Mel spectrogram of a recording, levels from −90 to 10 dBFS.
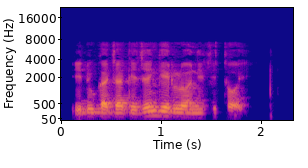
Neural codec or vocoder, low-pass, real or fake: none; 7.2 kHz; real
